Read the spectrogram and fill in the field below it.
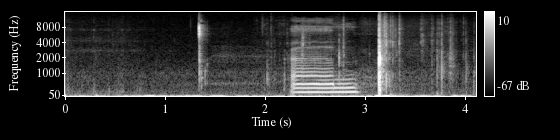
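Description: A plastic case knocks and clicks.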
